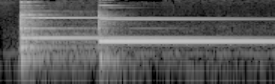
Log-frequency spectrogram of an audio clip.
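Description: A doorbell chimes twice in a clear ding-dong, each bright tone ringing out and slowly fading, fairly loud with no voices.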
